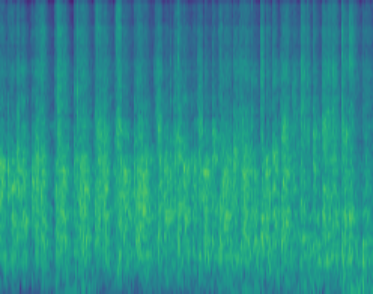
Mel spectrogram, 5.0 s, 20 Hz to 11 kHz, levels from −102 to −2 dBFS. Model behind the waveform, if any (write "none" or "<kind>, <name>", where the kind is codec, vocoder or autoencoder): codec, SNAC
